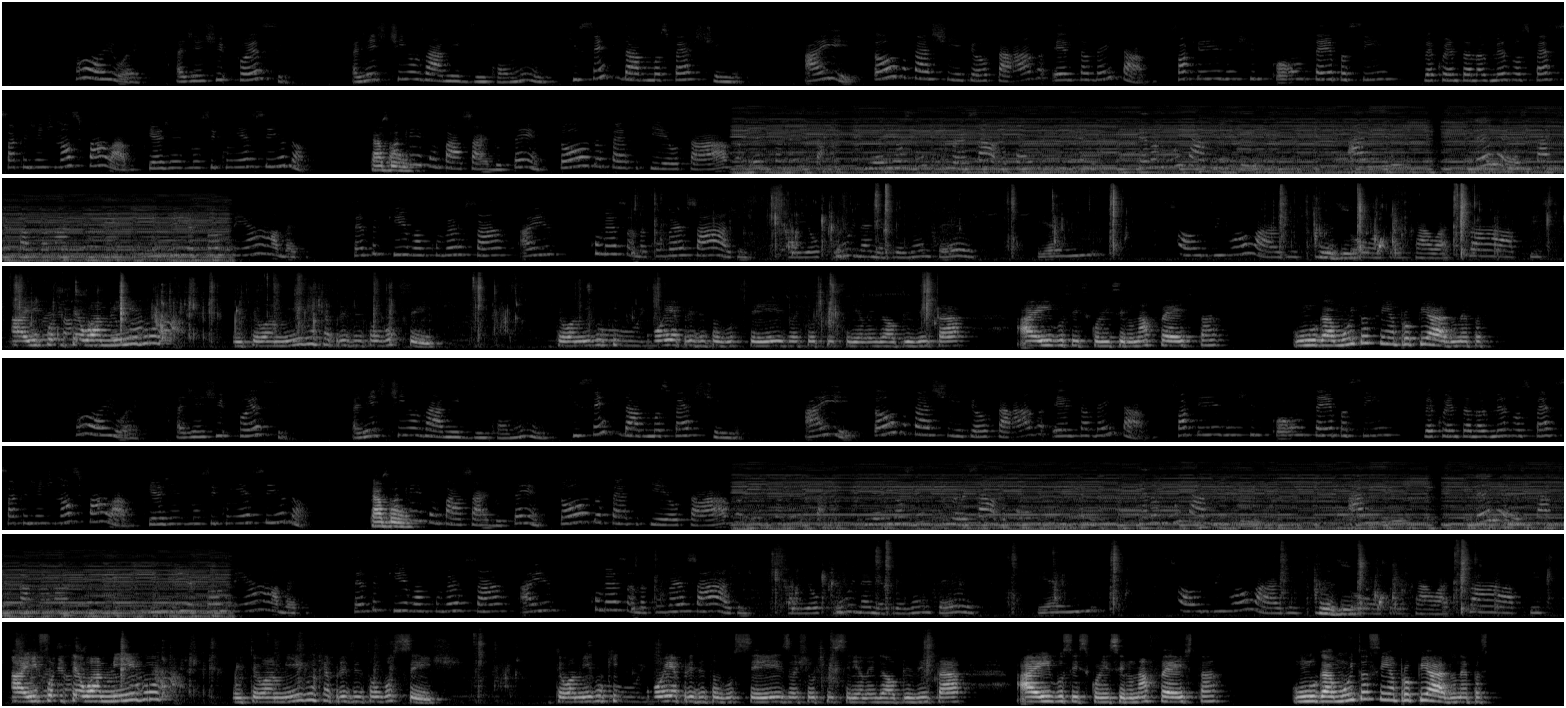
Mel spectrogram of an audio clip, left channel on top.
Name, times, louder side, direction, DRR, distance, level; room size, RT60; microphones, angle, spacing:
voice 1, 0.7-1.4 1.7-2.9 3.5-7.4 8.0-13.9 14.2-18.7 19.5-26.6 26.9-28.3 29.1-29.7 30.4-32.2 32.6-34.2 34.8-36.8 37.1-38.8 39.1-41.0 41.6-42.2 43.0-46.7 47.1-48.7 52.8-53.4, equal, 10° left, 0.6 m, -47 dB
voice 2, 19.3-19.7 44.4-44.8 47.0-48.4 49.2-51.2 52.4-52.9 53.4-56.5 57.0-59.1 59.8-61.7, right 5 dB, 85° right, 0.5 m, -30 dB
sound 1, 22.9-33.5, right 1 dB, 30° left, 1.3 m, -43 dB
sound 2, 37.5-56.2, left 6 dB, 65° left, 0.7 m, -47 dB
4.4 x 2.6 x 4.3 m
head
